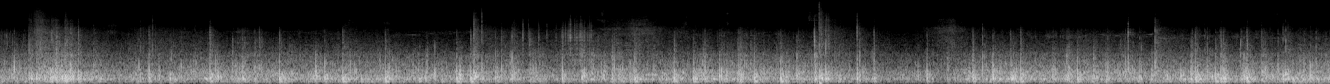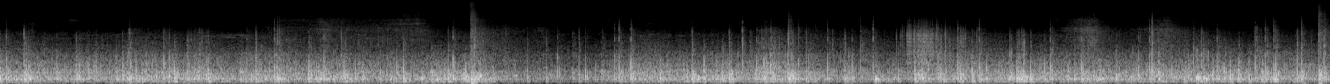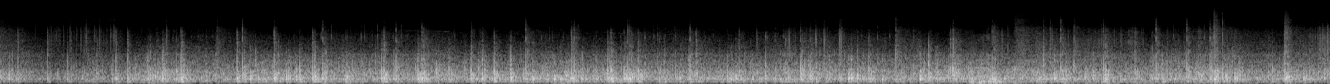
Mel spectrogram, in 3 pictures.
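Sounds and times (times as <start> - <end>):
fireworks bangs and crackling: 0.0 - 39.9
sharp firework reports: 3.0 - 19.0, 23.8 - 25.3, 35.0 - 39.9.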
